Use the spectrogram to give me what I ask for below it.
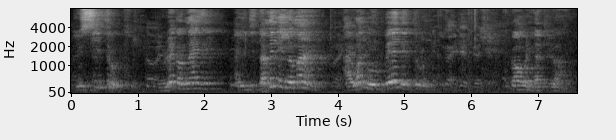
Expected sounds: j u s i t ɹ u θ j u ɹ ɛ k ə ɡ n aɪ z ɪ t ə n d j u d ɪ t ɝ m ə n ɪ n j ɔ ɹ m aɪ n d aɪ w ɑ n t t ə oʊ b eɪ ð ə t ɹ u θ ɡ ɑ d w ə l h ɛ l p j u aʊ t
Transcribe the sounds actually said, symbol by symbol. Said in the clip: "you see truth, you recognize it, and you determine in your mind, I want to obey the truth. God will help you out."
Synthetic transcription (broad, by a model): j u s i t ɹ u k j u ɹ ɛ k ə ɡ n aɪ z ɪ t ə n j u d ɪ t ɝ m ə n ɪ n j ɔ m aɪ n aɪ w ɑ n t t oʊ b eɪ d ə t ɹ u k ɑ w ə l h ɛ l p j u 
